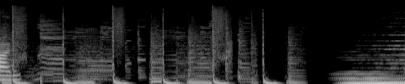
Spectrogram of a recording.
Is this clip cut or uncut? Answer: cut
